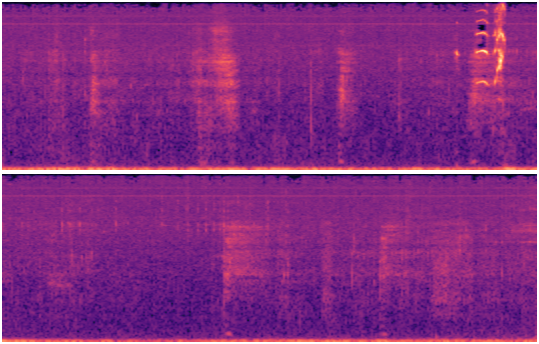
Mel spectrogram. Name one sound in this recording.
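Wind blusters steadily across open water.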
